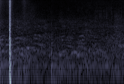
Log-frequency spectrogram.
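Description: A single sharp, loud bang just after the start, over faint background voices.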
